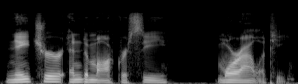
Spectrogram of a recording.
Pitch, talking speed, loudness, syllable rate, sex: 105 Hz, 60 wpm, -22 LUFS, 4.9 syllables/s, male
